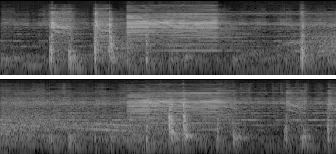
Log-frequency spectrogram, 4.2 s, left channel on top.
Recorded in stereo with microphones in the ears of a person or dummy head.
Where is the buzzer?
30° left (ahead or behind), 0.6 m.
